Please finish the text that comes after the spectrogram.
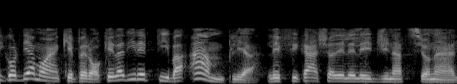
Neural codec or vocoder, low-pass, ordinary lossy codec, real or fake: none; 5.4 kHz; none; real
